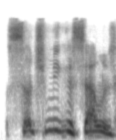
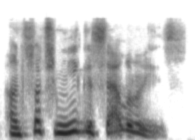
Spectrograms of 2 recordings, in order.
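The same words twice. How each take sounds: First: "meager" lifted higher, pressed hard; stress on meager. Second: Said in the usual way. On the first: Acted. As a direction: lean on "meager", pitch up. Preacher repeats phrase for emphasis.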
